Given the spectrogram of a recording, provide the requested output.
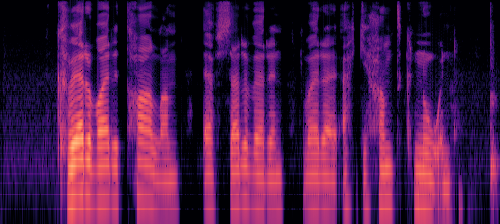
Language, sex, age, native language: Icelandic, male, 14, Icelandic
